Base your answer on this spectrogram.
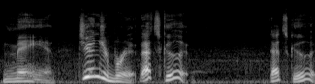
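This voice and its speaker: In a Mississippi accent, the speaker uses a relaxed tone with very wide pitch swings. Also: man. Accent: US Southern (Mississippi). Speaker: cigar reviewer, livestream host. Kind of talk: casual livestream chat. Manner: relaxed, chatty.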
